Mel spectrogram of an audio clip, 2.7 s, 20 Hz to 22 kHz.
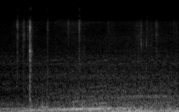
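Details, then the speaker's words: Mercedes SL500 after the Silver's Neomax coilover conversion: a deep droning moan only under hard takeoff, felt in the floor and heels. The driver suspects the drive shaft or exhaust; rear rubbing was checked. Unconfirmed. "It's like a deep moan when you take off hard."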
